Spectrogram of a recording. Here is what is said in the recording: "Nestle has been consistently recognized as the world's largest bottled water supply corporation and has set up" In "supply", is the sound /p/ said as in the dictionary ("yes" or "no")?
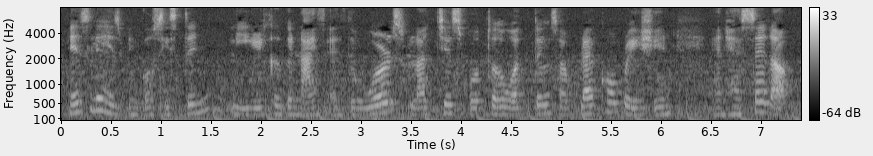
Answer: no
